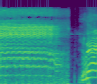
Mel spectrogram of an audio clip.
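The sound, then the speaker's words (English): A goat lets out a long, loud, quavering bleat, followed after a brief gap by a second, rising bleat. “even if you are in Atlanta herding goats at the moment. So, and I even have that soundbite here that...”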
